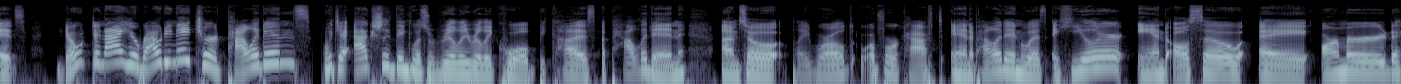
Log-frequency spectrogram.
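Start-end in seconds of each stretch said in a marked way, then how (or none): 0.6-3.1 put-on old woman's voice, very high-pitched. Doing an impression of a line from the episode: old lady impression. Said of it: "my impression is the old lady also".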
